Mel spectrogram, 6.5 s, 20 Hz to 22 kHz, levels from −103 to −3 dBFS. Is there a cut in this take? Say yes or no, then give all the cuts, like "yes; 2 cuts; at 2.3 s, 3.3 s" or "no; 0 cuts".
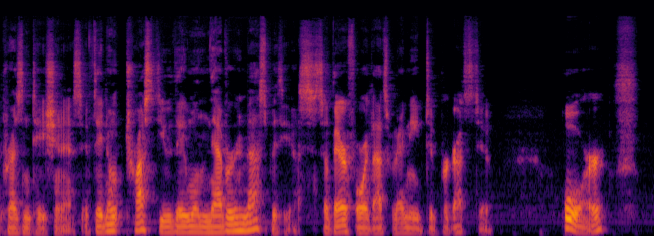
yes; 1 cut; at 3.0 s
